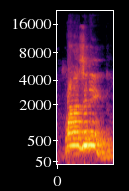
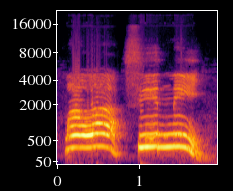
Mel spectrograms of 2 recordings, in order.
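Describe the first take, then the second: First: The phrase is spoken quickly. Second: The phrase is spoken slowly and drawn out. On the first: Far listeners only catch the end of it. The speaker calls it wrong. "kalau kita ngomong terlalu cepat walaupun volumenya tinggi, itu kesannya cuman yang ditangkap cuman belakangnya doang" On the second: Far listeners catch every word. The speaker calls it right. "Tapi harus malah sini. ... Dan diulur"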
